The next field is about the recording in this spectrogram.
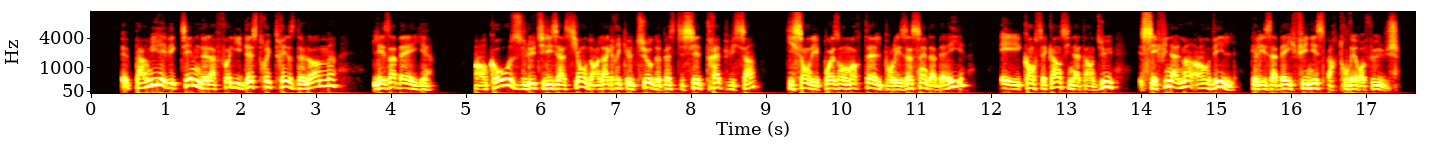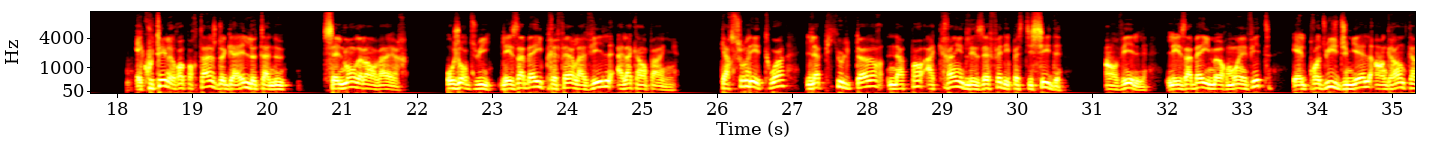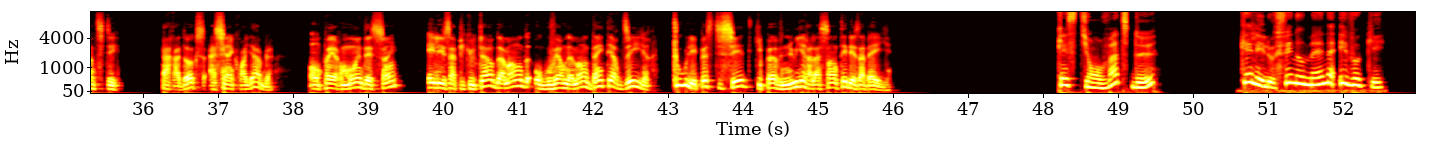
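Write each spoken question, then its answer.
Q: Quel est le phénomène évoqué?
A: Les abeilles trouvent refuge en ville, où elles meurent moins et produisent plus de miel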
